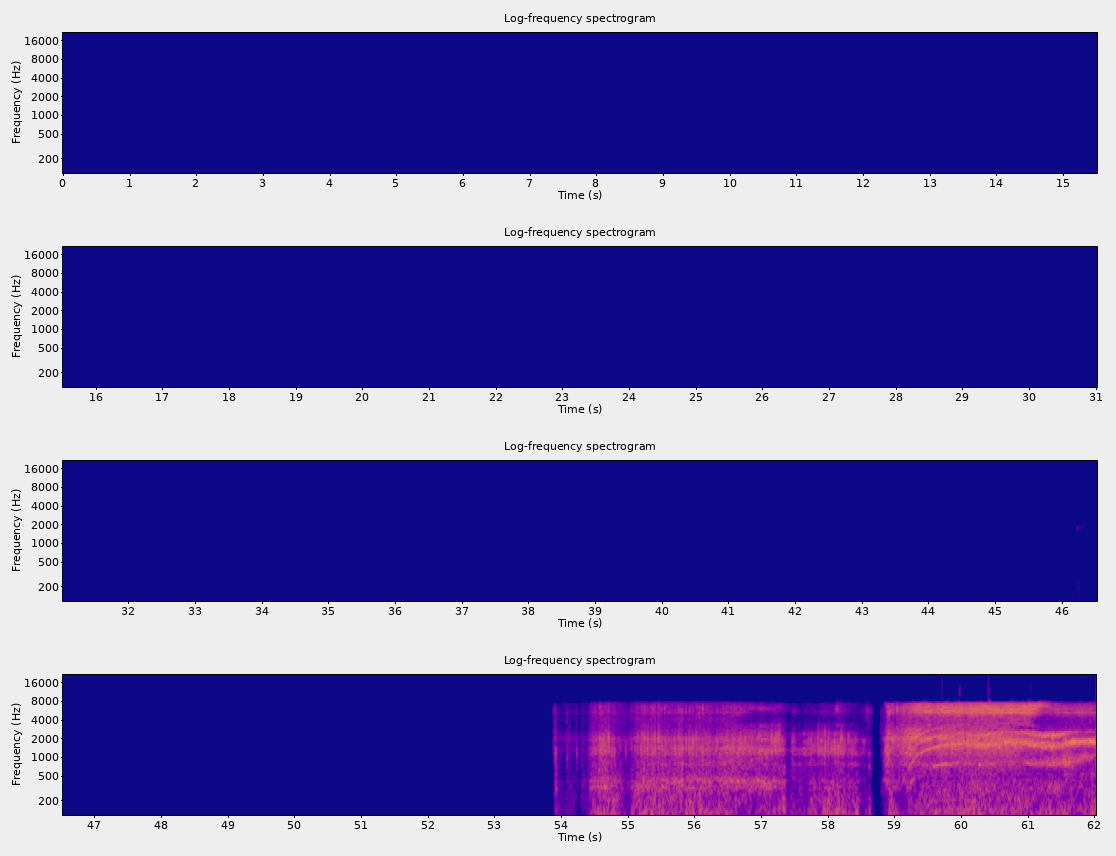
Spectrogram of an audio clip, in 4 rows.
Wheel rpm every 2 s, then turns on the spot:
0, 0, 0, 0, 0, 0, 0, 0, 0, 0, 0, 0, 0, 0, 0, 0, 0, 0, 0, 0, 0, 0, 0, 0, 0, 0, 0, 20, 20, 70, 220.
54-58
